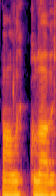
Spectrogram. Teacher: bu balıq qulağı sözü tələffüzdə K kimi deyil, X kimi oxunur. Bax, bu Q çevrilir X-ya.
